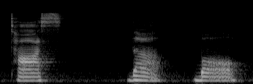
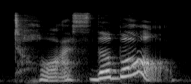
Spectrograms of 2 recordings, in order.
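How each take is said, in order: First: "toss the ball" word by word, low and level; lower, disconnected "toss the ball"; choppy monotone reading. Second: "Toss the ball" slow and connected, with a lilt on ball; drawn-out, natural-tuned "Toss the ball"; smooth expressive phrase. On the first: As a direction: read "toss the ball" with gaps and no tune. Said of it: "So it doesn't say". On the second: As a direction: glide through "Toss the ball", voice moving up then falling. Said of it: "see how my voice changes a little". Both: Shown as a demonstration.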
